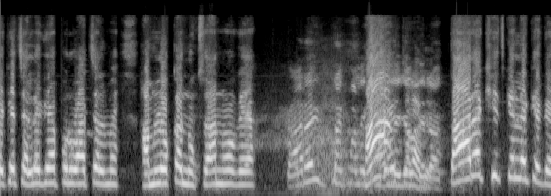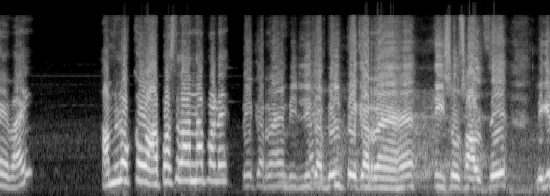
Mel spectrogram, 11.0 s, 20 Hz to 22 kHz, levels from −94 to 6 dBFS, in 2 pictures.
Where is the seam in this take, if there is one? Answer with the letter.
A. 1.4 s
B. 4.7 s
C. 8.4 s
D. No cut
C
